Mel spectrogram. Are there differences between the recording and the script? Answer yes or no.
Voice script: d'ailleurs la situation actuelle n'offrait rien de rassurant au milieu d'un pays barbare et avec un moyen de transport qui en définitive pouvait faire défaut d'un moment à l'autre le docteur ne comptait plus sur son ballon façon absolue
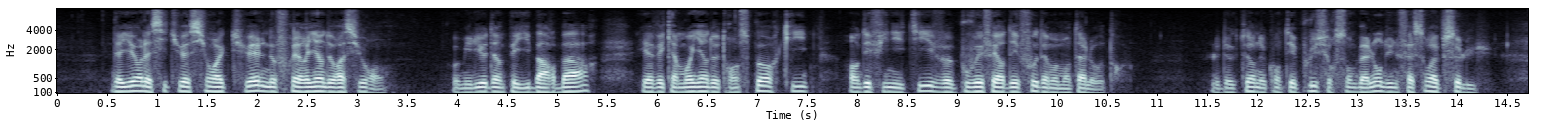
yes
